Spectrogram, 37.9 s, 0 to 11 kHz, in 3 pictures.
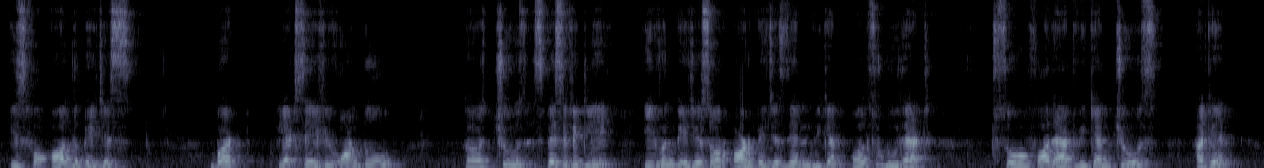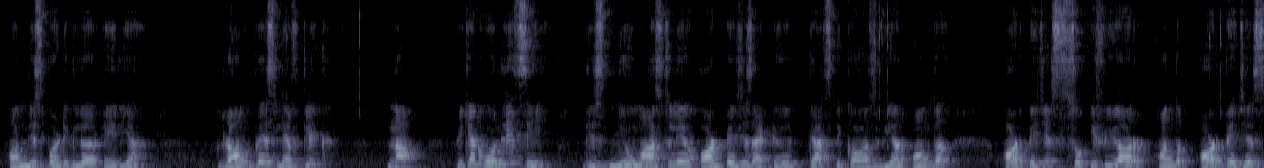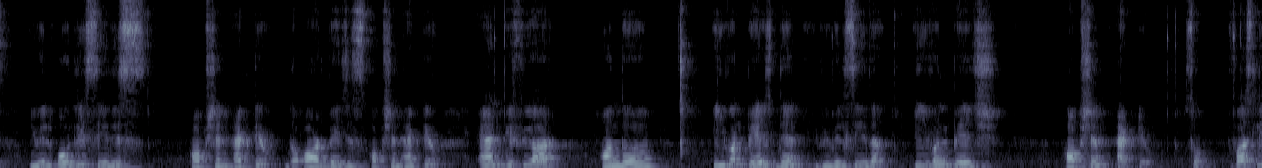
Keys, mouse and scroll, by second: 15.5 click, 21.4 click, 24.7 click, 30.2 click, 33.5 click, 36.9 click.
